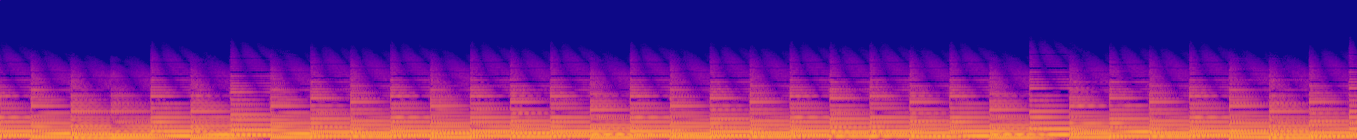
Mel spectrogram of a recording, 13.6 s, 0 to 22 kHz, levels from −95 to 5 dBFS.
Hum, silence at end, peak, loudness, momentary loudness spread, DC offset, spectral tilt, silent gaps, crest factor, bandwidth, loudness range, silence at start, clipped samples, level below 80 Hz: none; 0 s; -8 dBFS; -19 LUFS; 1 LU; under 0.1%; -13.5 dB/octave; none; 10 dB; 3.7 kHz; 0 LU; 0 s; under 0.1%; -34 dBFS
